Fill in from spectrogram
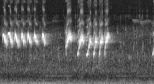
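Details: White-rumped shama song used to provoke other birds: a run of quick repeated chirps, a short pause, another burst of chirps, then a final note.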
